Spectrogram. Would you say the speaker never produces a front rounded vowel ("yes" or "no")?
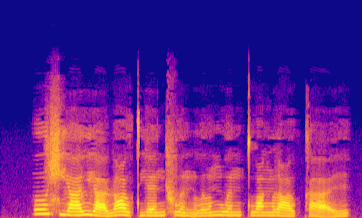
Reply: yes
